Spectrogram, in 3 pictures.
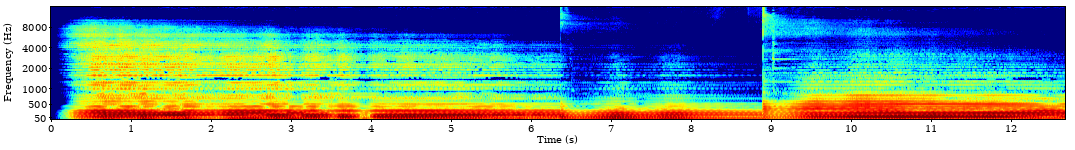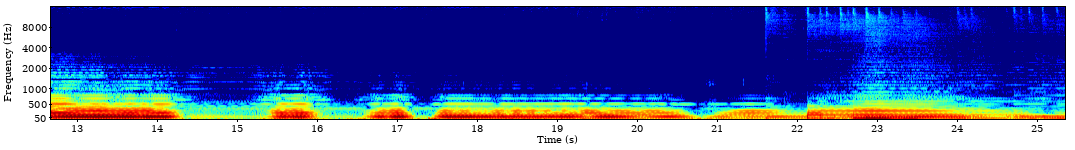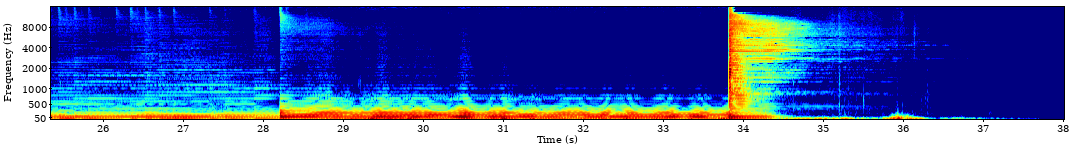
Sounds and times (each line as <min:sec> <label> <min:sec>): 0:00.0 sustain sound of a cymbal 0:36.8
